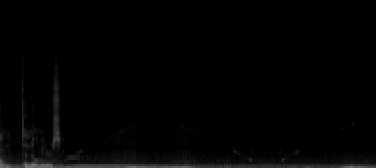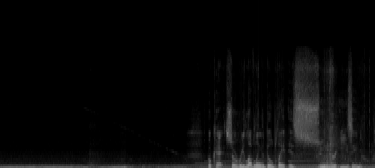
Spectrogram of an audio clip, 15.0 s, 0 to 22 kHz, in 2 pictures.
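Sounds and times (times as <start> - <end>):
stepper motor whine: 0.0 - 15.0.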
